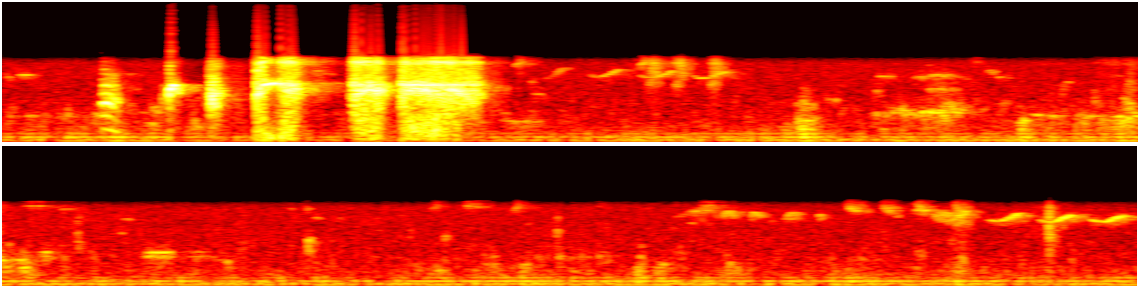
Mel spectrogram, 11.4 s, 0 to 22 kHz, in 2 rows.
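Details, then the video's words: Partridges crowing in 2024, a lure bird in forest: a quick series of loud, rasping bursts early on, followed by quieter scattered chirps and faint high twittering in the background. "The latest sound of partridges in 2024 crowing"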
